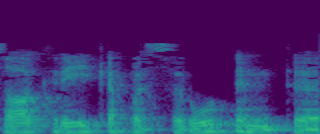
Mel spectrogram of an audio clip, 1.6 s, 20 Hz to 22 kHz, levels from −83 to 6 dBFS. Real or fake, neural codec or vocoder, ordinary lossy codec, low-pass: real; none; MP3, 24 kbps; 7.2 kHz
